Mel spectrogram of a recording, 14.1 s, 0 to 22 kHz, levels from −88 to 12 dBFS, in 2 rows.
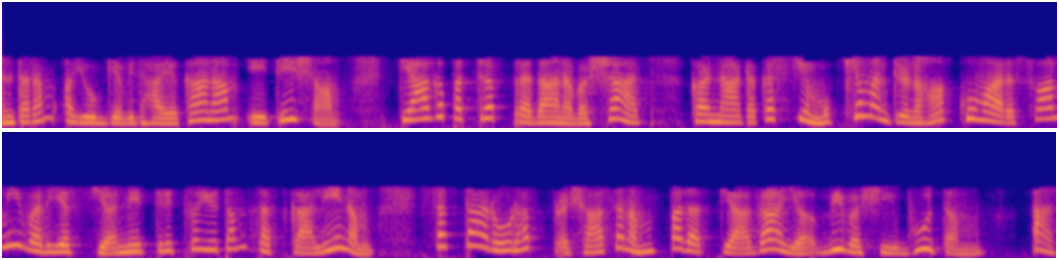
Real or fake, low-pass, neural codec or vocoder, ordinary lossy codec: fake; 3.6 kHz; codec, 24 kHz, 0.9 kbps, DualCodec; MP3, 24 kbps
